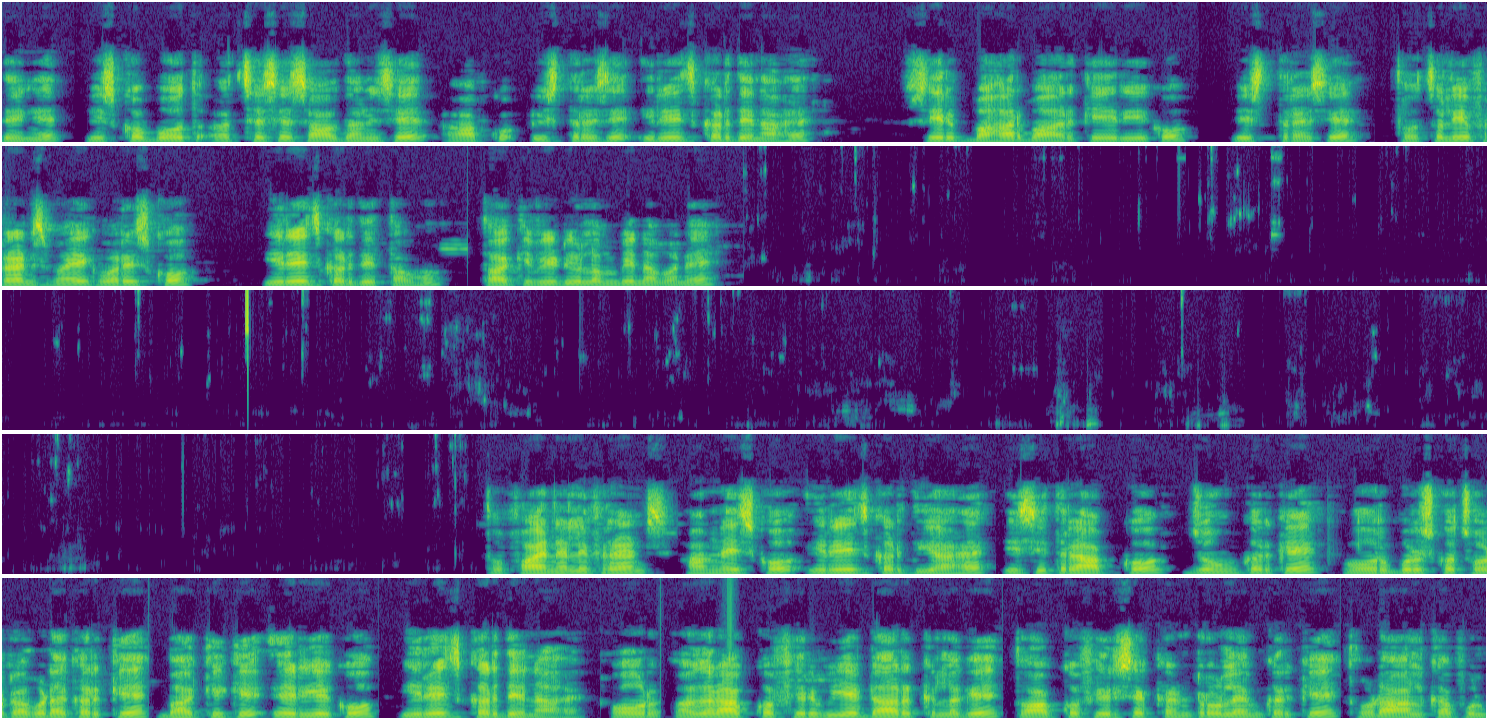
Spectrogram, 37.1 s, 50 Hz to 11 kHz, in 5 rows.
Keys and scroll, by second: 3.9 space, 11.2-14.4 typing, 15.4 space, 15.9 space, 22.5 space, 23.2 space, 23.6 space, 24.0 space, 25.0 ctrl+-, 26.9 ctrl+-, 32.6 ctrl+-, 35.4 ctrl+m.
